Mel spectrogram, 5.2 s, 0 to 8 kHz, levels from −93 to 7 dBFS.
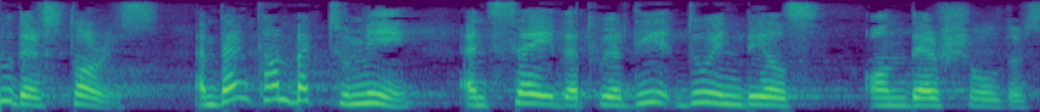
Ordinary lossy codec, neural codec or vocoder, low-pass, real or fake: none; none; 7.2 kHz; real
